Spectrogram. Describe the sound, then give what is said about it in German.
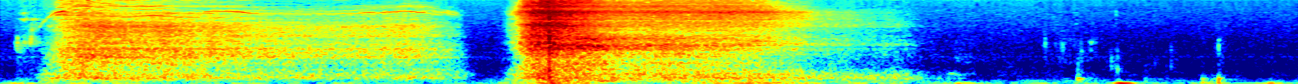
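A deep breath during a guided eyes-closed reflection exercise: one long, airy inhale followed by a long, steady exhale, then a few faint small noises. “wir nehmen noch ein letztes Mal einen tiefen Atemzug ein und aus”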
